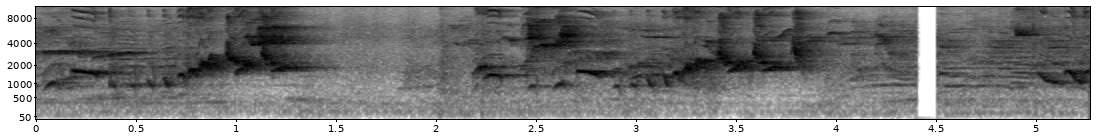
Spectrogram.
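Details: White-rumped shama in full melodious song: rich, varied phrases of rising whistles and rapid chattering notes, split by a short silent gap. Several distinct bursts.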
